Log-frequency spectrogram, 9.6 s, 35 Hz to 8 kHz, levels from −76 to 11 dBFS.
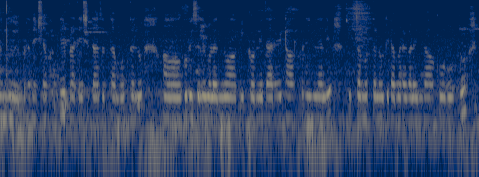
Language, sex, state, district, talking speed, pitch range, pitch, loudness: Kannada, female, Karnataka, Chamarajanagar, 100 wpm, 200-210 Hz, 205 Hz, -34 LUFS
